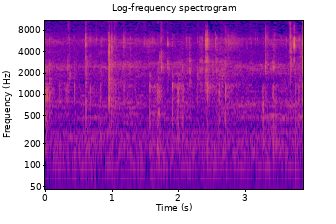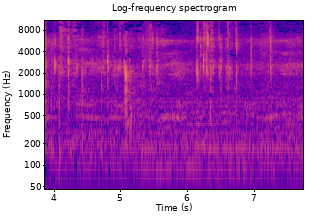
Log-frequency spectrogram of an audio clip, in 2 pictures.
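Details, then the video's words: A big Chihuahua named Ted, at home in Indonesia, chews his new dog food. A steady run of dry crunching clicks and bites sounds in a small room, with faint background murmur. "ASMR DOG EATING DOG FOOD"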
